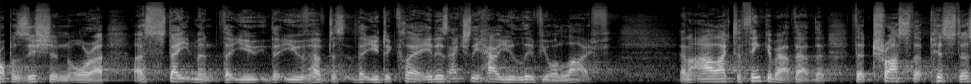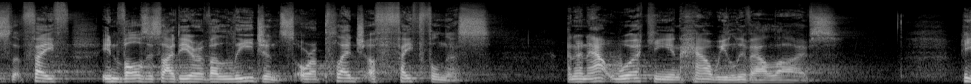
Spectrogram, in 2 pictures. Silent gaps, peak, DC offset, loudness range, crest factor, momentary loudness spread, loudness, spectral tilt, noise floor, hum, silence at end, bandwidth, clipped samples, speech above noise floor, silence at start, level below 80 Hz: none; 0 dBFS; under 0.1%; 3 LU; 22 dB; 8 LU; -21 LUFS; -3.5 dB/octave; -53 dBFS; none; 0 s; over 20 kHz; under 0.1%; 32 dB; 0 s; -76 dBFS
